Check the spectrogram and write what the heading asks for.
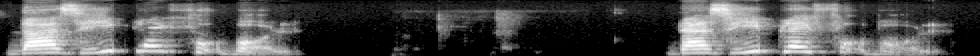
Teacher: Your main verb is play, and does is just an auxiliary. Because does is an auxiliary, the pronunciation of does needs to be light. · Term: schwa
